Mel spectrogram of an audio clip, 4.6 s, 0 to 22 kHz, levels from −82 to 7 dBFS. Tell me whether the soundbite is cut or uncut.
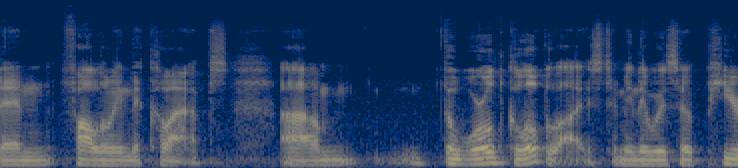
uncut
